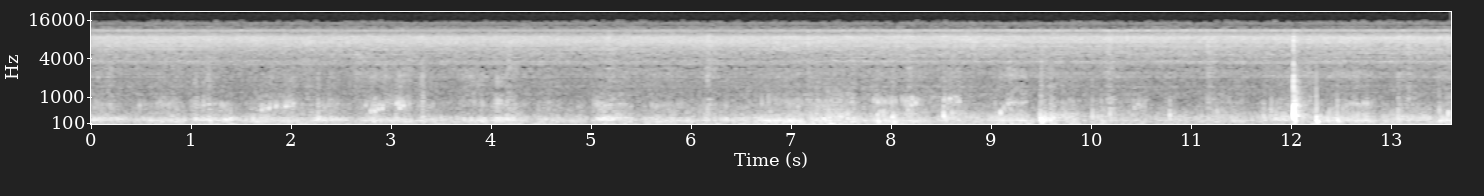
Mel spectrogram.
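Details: Sleeping kitten purring softly: a low, steady rumbling pulse running throughout, quiet and even, with one sharp click near the end against faint background hiss.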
